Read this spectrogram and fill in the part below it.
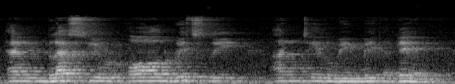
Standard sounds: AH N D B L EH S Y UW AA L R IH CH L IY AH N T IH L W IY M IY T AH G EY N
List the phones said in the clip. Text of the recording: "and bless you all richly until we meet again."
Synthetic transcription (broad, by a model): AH N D B L EH S Y UW AA L R IH CH L IY AH N T IH L W IY M IY T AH G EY N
